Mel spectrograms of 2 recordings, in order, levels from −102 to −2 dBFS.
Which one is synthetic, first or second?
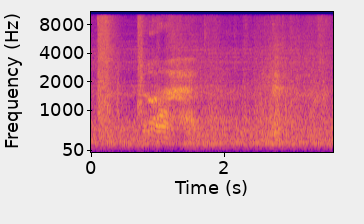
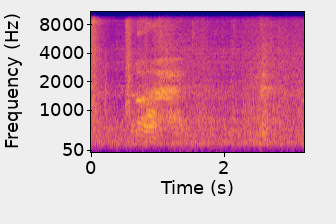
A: first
